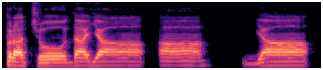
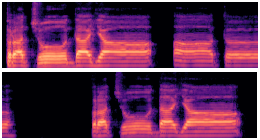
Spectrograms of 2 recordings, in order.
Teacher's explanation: this ya is also dirgham, meaning the long tone, and delayed upper tone. prachodayat, and then we are coming back with this T in the middle. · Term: Dirga Svarit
